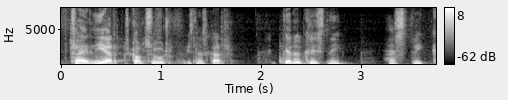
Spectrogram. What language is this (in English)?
Icelandic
